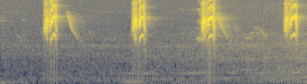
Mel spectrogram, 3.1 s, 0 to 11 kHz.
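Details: Cendet, the long-tailed shrike, in 'bongkar 3 isian' song. Four loud, rasping notes, each under a second apart, one followed by a soft downslurred whistle.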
